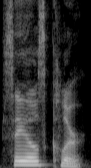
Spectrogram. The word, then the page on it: salesclerk: séilzklə̀ː r k; セイルスクラーク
